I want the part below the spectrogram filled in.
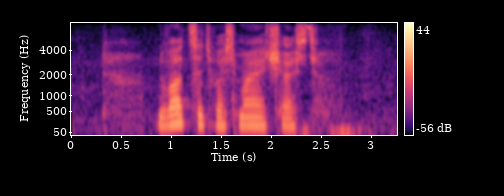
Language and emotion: Russian, neutral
